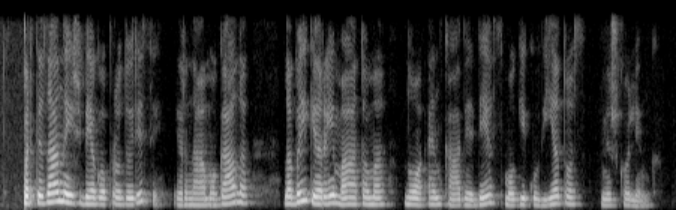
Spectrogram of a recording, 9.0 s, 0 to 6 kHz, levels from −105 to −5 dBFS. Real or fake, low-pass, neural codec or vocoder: fake; 5.4 kHz; vocoder, 22.05 kHz, 80 mel bands, WaveNeXt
